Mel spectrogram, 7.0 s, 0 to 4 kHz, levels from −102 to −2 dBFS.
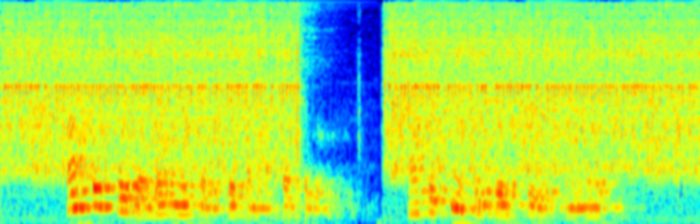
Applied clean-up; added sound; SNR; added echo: none; Alarm; 0 dB; reverberation time 0.8 s.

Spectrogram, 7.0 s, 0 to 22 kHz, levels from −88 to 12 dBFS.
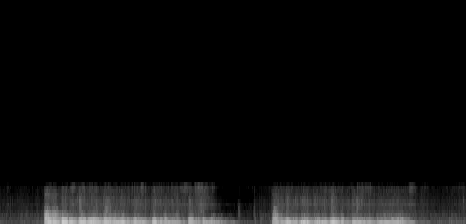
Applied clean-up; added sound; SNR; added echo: neural separator model SepFormer DNS4.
